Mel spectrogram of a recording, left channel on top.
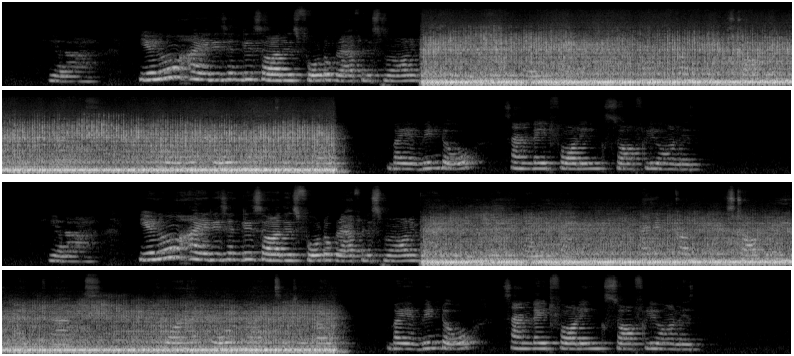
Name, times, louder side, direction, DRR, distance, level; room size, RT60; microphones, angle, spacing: voice 1, 0.5-0.9 1.4-5.9 6.4-8.6 9.3-11.2 11.7-12.6 13.0-14.8, equal, 25° right, 1 dB, 3.6 m, -28 dB
sound 1, 4.2-11.3, left 1 dB, 50° left, 1.6 m, -17 dB
15.5 x 9.6 x 3.3 m, 0.35 s
head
